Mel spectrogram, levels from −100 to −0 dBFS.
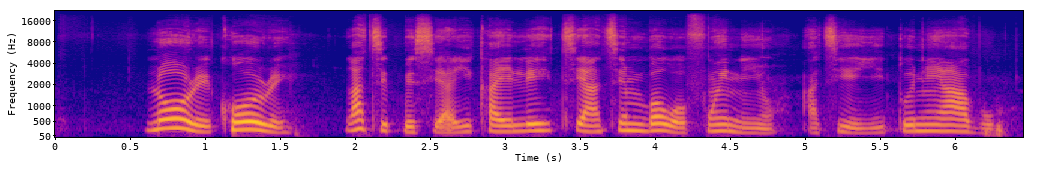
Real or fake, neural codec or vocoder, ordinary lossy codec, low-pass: fake; codec, 44.1 kHz, 7.8 kbps, Pupu-Codec; none; 19.8 kHz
